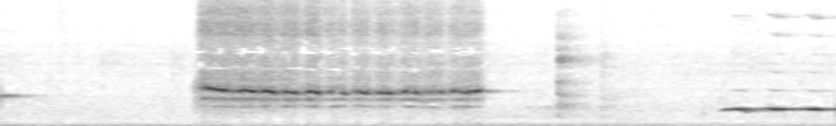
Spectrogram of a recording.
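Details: White-rumped shama of Medan stock, tail pushed out, singing: a long steady high whistle laid over a harsh hissing burst, a pause with faint clicks, then a lower level whistle.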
